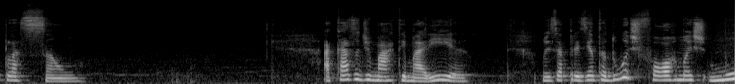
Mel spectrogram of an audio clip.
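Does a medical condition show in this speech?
No.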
